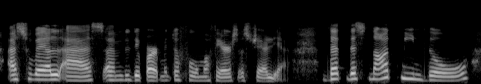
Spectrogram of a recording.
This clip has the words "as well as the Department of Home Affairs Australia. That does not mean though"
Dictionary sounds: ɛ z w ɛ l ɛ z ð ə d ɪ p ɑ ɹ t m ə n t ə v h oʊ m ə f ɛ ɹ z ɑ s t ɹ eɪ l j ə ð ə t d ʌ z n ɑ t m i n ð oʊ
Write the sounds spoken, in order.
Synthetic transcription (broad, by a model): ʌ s w ɛ l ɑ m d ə d ɪ p ɑ ɹ t m ə n t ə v h oʊ m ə f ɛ ɹ s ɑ s t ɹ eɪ l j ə ð ə t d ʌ s n ɑ t m i n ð oʊ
